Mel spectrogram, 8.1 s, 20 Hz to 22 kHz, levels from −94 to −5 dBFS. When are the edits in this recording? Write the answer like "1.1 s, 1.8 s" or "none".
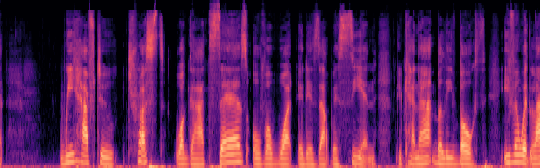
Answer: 5.8 s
